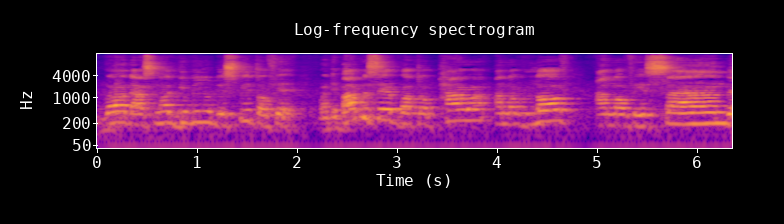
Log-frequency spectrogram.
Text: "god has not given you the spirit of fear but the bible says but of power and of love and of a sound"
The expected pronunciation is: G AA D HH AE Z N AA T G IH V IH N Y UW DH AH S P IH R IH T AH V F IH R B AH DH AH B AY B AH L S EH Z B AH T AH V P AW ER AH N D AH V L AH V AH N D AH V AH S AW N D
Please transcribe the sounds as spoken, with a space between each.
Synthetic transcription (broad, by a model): G AA D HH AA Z N AA T G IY V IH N Y UW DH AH S P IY R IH T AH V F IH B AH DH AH B AY B AH L S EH B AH T AH V P AW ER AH N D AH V L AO V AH N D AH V AH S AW N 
